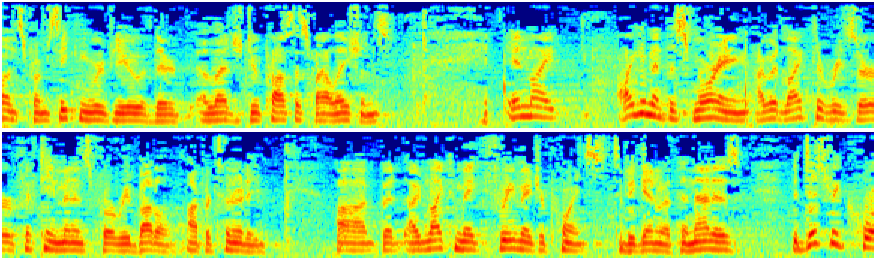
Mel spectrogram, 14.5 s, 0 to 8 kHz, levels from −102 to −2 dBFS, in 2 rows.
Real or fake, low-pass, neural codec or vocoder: real; 7.2 kHz; none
